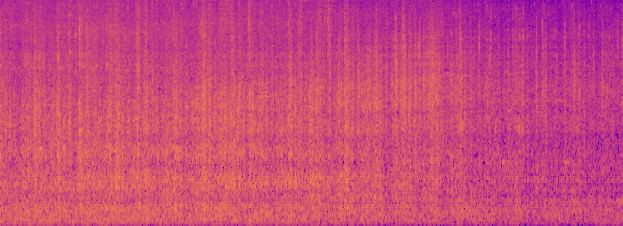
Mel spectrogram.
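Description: A steam locomotive chuffs loudly in rapid beats as it passes close by, slowly fading.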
